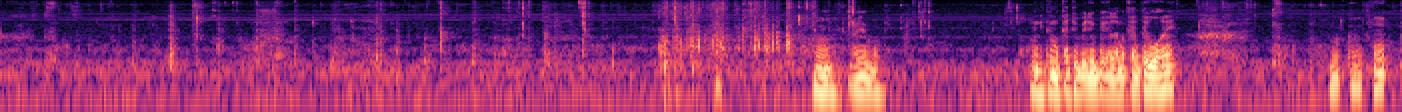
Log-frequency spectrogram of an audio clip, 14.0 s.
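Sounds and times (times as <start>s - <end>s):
person chewing crispy food: 0.0s - 9.4s, 12.0s - 13.8s.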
